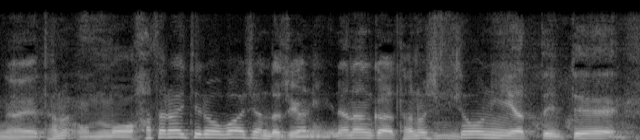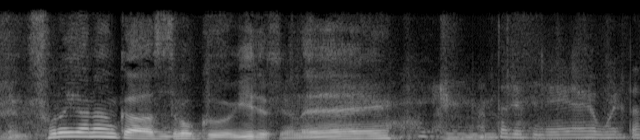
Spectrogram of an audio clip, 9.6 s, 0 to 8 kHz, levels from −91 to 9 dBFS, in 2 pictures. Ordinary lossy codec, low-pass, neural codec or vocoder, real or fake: none; 7.2 kHz; codec, 16 kHz, 2 kbps, X-Codec, WavLM features, trained on Multilingual LibriSpeech; fake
